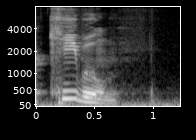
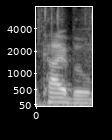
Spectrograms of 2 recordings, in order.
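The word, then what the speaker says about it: Kieboom: black is carter carter kibum i heard them i heard him pronounce his name in a in a game the other day i was really upset because i've been calling him kai boom forever that's all right michael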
